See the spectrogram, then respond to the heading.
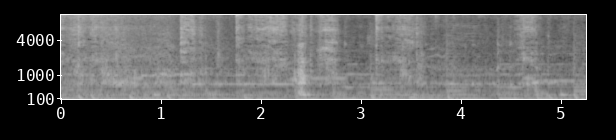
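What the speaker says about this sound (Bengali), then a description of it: "চিংড়িটা তরকারির সাথে মিশিয়ে নেব" Fried prawns are stirred into a taro leaf curry in a pan, with a steady close sizzle under repeated scraping and clinking strokes of the spoon against the pan.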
